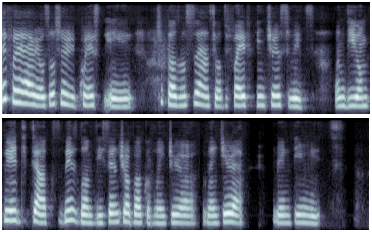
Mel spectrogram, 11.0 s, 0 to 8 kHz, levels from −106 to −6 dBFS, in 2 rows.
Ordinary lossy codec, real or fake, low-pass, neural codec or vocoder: none; fake; 7.2 kHz; codec, 16 kHz, 1 kbps, FunCodec, trained on Chinese and English, 50 frames a second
